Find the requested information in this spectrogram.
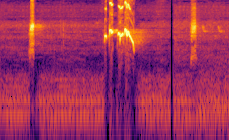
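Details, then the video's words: Sooty-headed bulbul calling loudly to rivals, used as a lure: a single sharp chirp, then a rich bubbling phrase that slides downward, and another lone chirp, above a soft low hum. "SUARA ASLI BURUNG KUTILANG GACOR LANTANG MEMANGGIL LAWAN"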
